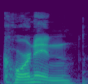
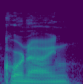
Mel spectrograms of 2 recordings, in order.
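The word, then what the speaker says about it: Cornyn: It's pronounced Cornin, not Cornine.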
